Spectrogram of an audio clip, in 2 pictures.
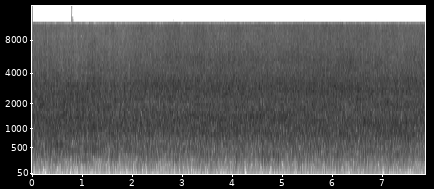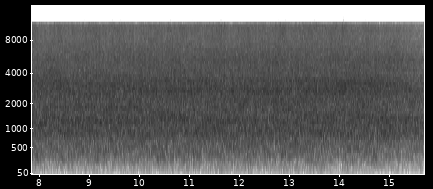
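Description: Intermodal freight train of pocket wagons loaded with lorry semi-trailers passing close at speed: a steady, loud rush of steel wheels rolling on the rails, dropping a little near the end as the last wagons go by.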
